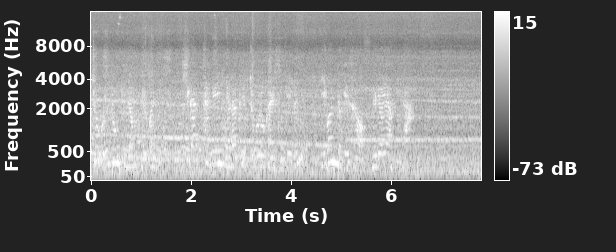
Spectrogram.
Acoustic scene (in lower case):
subway train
